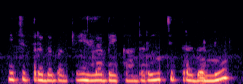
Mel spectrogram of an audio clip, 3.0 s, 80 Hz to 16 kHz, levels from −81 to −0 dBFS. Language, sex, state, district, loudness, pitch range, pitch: Kannada, female, Karnataka, Bidar, -14 LUFS, 240-275 Hz, 250 Hz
